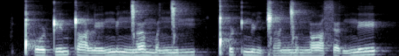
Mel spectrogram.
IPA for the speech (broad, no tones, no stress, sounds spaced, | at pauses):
ǃʰ o ʈ i ɳ ʈ ɑ l e ŋ e ŋ͡ǀ ɐ m ɐ ŋ͡ǀ i | ǃʰ ʊ ʈ n̪ i ɳ ɡ͡ǁ a ŋ͡ǀ ʊ ŋ ɑ s ɐ d n̪ e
